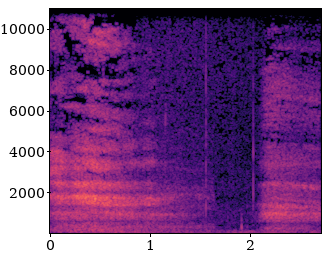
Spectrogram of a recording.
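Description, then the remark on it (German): A group doing ujjayi yoga breathing together: a long, airy exhale with a soft hissing, ocean-like quality fades out, followed by a brief pause with small clicks before another breath of the same rasp begins. “konzentriert euch auf eure Atmung. Wir atmen alle gemeinsam.”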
